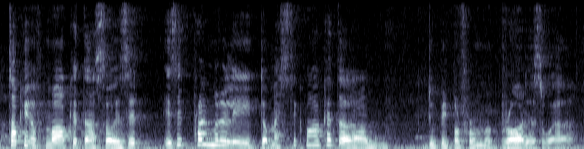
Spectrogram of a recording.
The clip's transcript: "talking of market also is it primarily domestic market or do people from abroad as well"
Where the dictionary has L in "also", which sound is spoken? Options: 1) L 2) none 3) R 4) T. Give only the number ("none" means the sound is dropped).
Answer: 2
